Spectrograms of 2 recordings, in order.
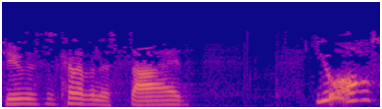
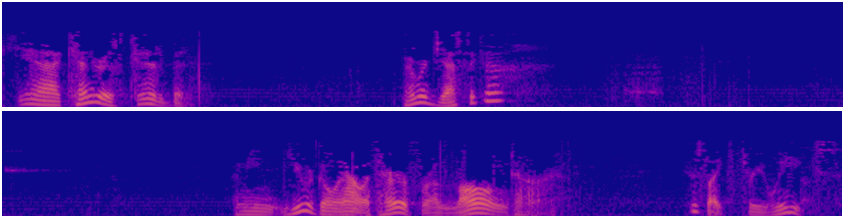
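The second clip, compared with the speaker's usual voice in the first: soft, low insinuating voice; tempting old self; 6 semitones lower, 13 dB quieter than usual. Retold or imitated. Old self whispering to the listener, soft and low. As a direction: coax him back to the past, hushed.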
